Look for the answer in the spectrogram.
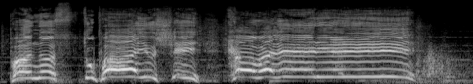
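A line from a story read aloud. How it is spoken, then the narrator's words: Hoarse breaking shout. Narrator (Russian): Голос осипший, срываясь, прокричал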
